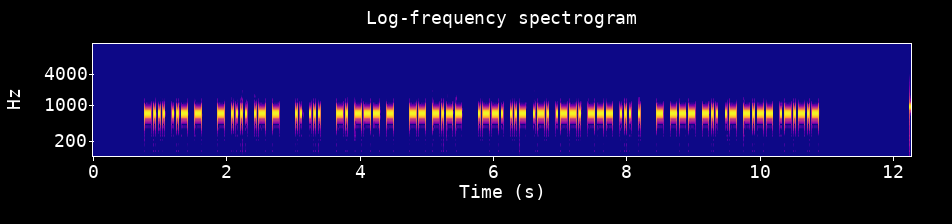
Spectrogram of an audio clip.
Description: Morse code, heard as a keyed tone, about 36 wpm, 700 Hz. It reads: BUT THAT IS NOT MY PURPOSE TODAY.
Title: Sentences from Top 1000 Words - Review Part 4 - 35wpm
